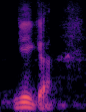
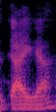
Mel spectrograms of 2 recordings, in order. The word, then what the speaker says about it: giga: the pronunciation okay so yeah Giga but some people can also refer to this as Geiger it can differ from person to person so it's Giga anyway so upper limited the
